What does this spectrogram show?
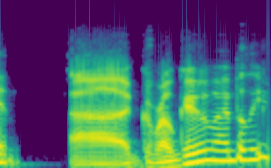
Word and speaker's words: Grogu: Grogu, I believe. Grogu.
